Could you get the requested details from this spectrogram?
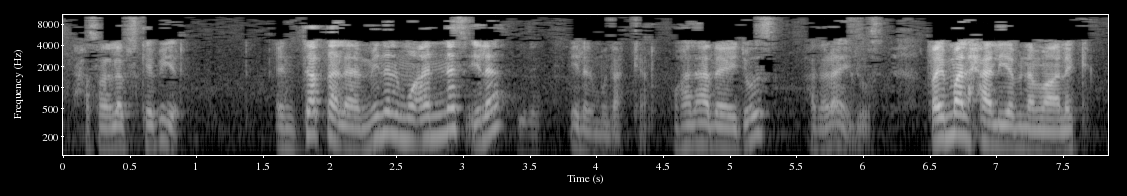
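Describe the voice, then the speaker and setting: A man with a slightly high, husky voice lectures on grammar to a class. He quizzes his students again and again, repeats each key point, and stretches the example words out syllable by syllable. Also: fairly bright tone. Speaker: Arabic grammar teacher.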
